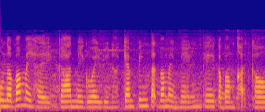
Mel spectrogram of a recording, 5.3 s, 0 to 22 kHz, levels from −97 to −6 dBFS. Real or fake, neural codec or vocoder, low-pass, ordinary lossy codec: real; none; 7.2 kHz; MP3, 64 kbps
